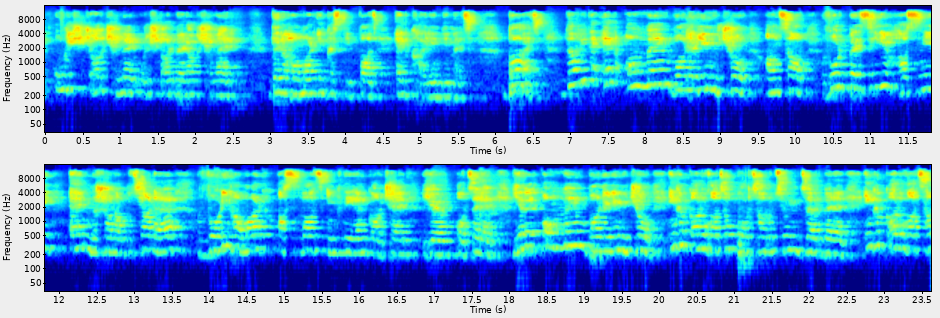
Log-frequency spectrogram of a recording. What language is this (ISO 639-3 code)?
tur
